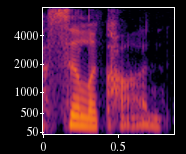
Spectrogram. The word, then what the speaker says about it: silicon: first one they have they have different endings uh silicon with an ah silicon with the e silicone silicon valley and silicone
